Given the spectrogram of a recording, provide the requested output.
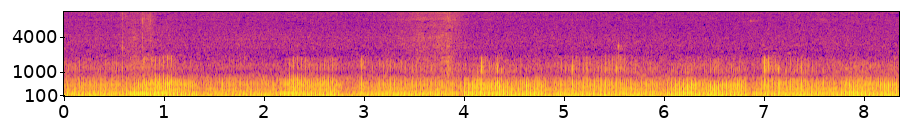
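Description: A domestic cat purrs steadily, a low rumbling vibration pulsing in a continuous rhythm.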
